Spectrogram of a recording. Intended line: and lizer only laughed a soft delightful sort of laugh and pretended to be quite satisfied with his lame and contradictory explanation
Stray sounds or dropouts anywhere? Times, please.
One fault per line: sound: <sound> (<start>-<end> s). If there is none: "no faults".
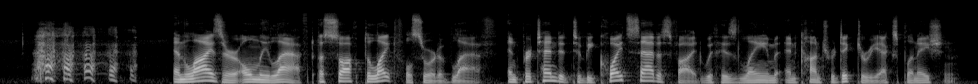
sound: laugh (0.2-1.4 s)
